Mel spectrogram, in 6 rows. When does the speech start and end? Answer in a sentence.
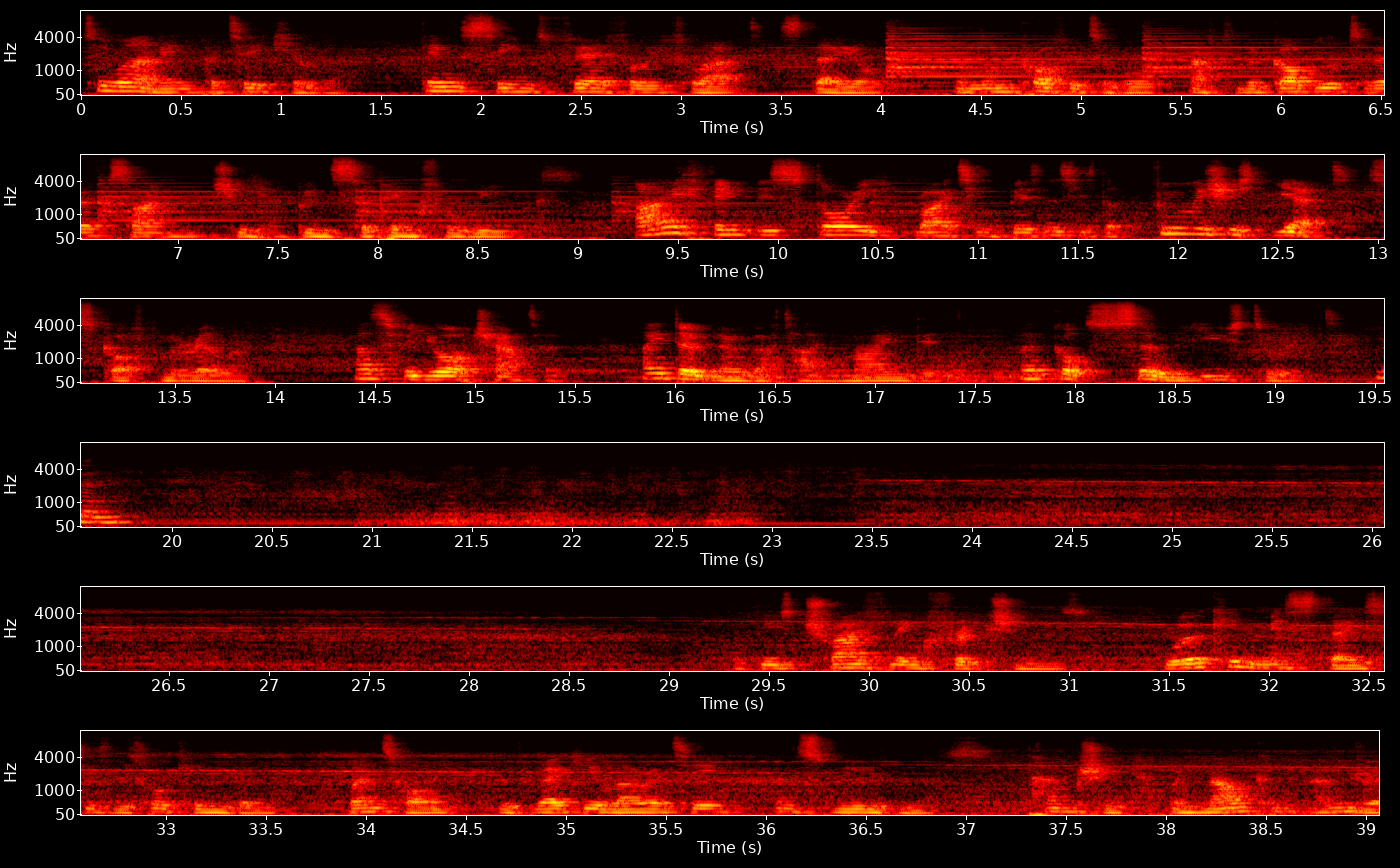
You can hear the speech from 0.0 to 19.8 s and from 29.3 to 39.0 s.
